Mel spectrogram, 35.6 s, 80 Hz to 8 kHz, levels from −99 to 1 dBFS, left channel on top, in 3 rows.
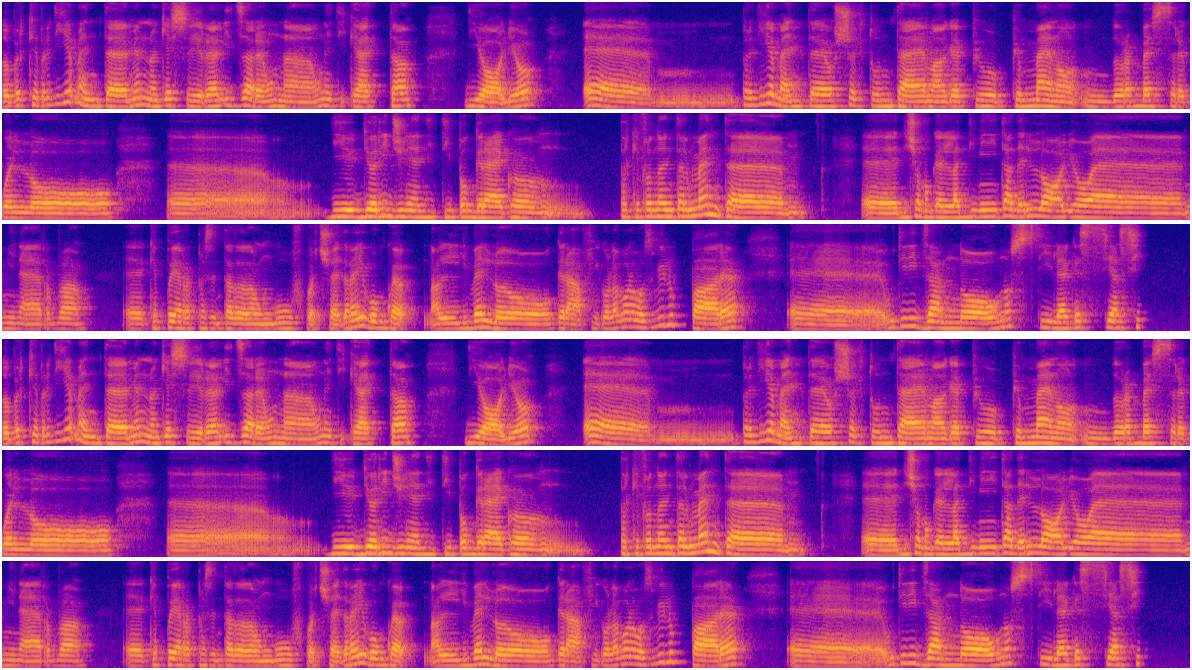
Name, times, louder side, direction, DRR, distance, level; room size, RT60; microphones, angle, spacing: voice 1, 0.0-4.1 4.6-5.4 5.8-13.2 13.5-17.7 18.1-19.9 20.5-24.6 25.0-31.2 31.6-35.1, equal, 5° right, 0.7 m, -20 dB
8.8 x 5.5 x 2.4 m
head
